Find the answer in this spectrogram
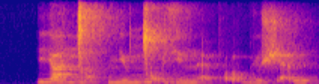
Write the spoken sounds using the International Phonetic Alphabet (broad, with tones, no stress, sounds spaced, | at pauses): j a˦ ŋ͡ǀ æ̰˨ q nʲ u˨ ŋ͡ǀ ɔ̰˦ zʲ ə˨ n æ̰˦ pʼ ɔ̰˦ b y˨ ʃ æ̰˦˨ w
